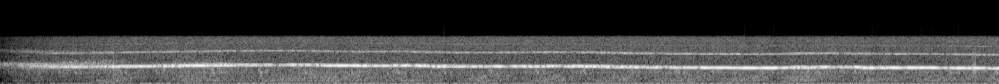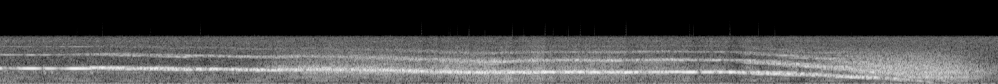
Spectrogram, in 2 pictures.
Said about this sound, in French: La réponse était bien iceberg. C'est en fait un glacier qui se sépare en iceberg. Le son a dû être accéléré 30 fois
